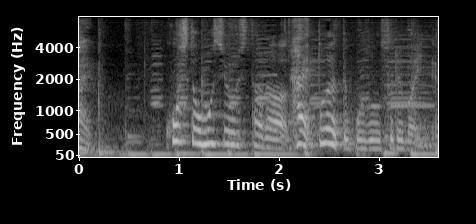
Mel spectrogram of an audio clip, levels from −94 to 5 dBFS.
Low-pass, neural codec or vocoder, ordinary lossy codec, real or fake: none; none; none; real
